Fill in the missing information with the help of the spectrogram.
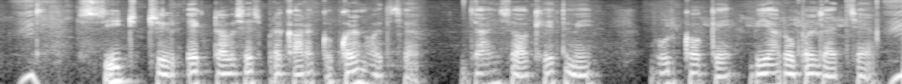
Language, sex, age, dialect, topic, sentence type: Maithili, male, 18-24, Southern/Standard, agriculture, statement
